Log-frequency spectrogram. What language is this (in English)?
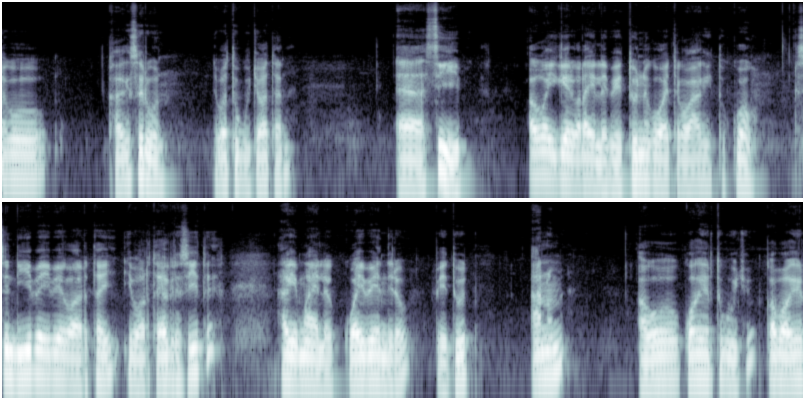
Kalenjin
